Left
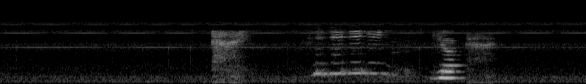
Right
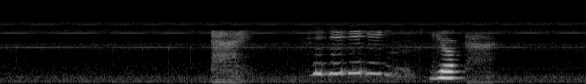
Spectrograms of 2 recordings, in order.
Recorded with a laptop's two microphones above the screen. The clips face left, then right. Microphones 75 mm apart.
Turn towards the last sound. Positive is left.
turn(degrees=-75)  # may be behind; listen again after turning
